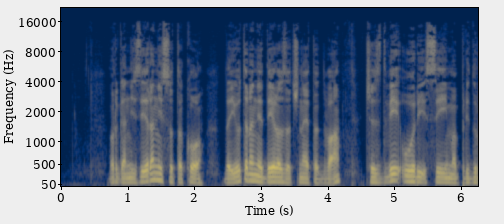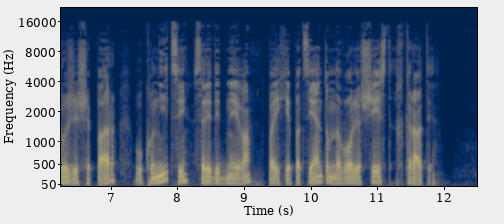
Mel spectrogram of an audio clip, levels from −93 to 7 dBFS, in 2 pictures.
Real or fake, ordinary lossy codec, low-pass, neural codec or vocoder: real; MP3, 64 kbps; 19.8 kHz; none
